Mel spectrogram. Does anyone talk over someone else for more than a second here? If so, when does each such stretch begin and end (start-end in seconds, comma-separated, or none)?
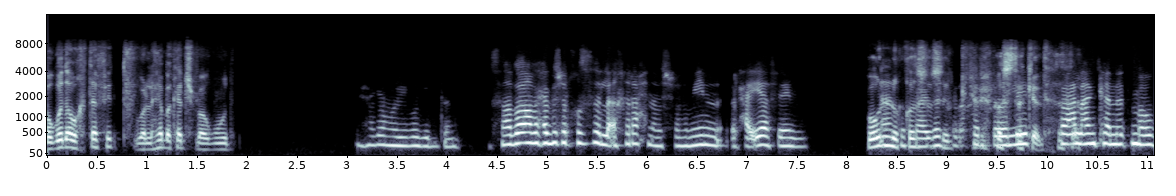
8.3-10.0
